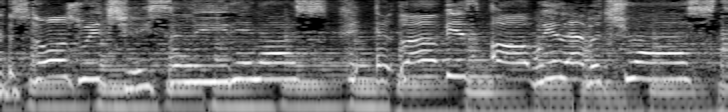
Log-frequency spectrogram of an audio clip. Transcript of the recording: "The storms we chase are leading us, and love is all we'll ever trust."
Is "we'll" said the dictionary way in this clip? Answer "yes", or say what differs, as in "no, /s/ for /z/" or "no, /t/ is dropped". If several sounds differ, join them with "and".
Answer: yes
